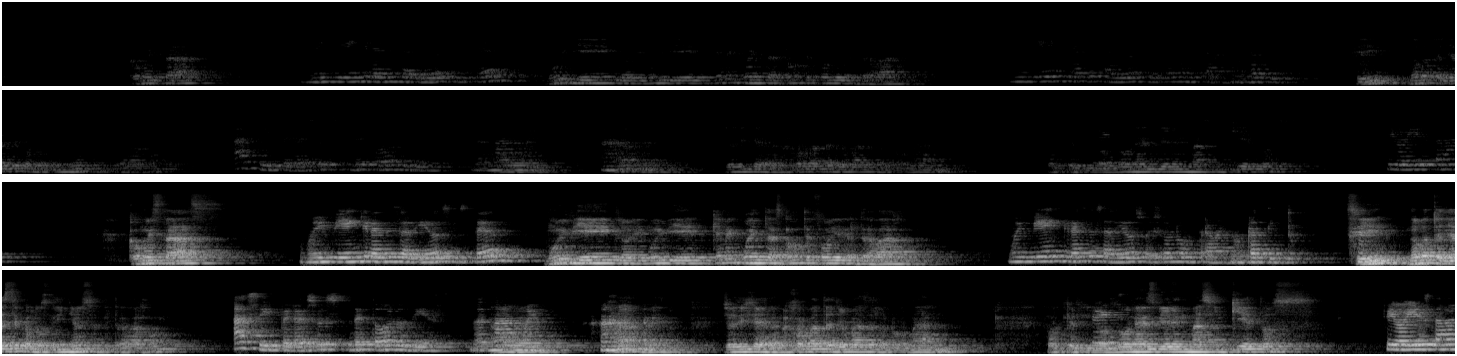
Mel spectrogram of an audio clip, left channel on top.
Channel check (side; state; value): left; quieter; 26.7 dB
